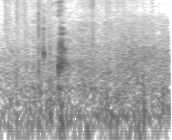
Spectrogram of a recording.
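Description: Near silence, with a faint, brief animal call just before a second in.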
